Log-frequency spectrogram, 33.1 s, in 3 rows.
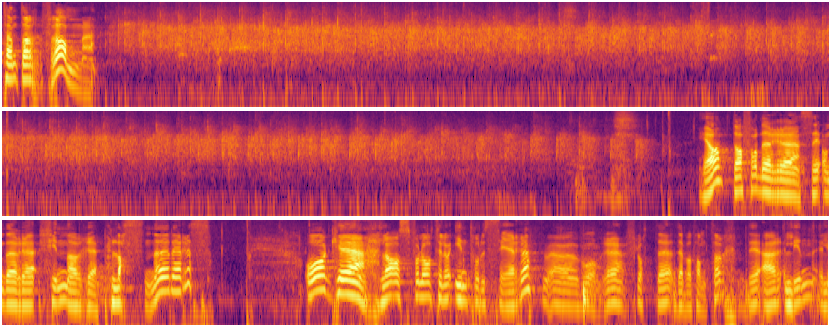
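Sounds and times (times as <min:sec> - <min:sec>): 
speech: 0:00.0 - 0:01.4, 0:20.4 - 0:24.9, 0:26.1 - 0:33.0
audience applause welcoming debaters: 0:01.3 - 0:19.8.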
